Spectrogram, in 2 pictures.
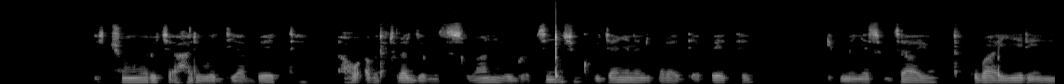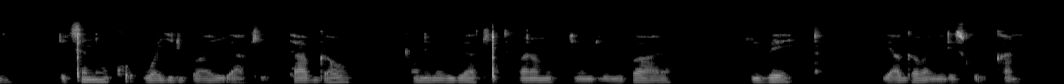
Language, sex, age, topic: Kinyarwanda, male, 18-24, health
